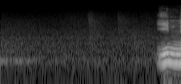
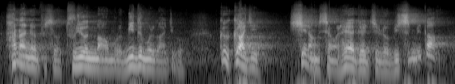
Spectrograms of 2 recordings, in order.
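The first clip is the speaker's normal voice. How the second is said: ordinary delivery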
